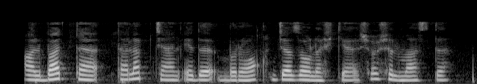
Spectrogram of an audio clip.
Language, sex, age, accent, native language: Uzbek, female, 18-24, Navoiy, Uzbek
